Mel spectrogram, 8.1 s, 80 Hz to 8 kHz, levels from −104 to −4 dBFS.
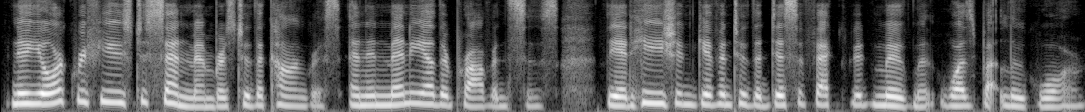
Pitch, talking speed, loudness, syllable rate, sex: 205 Hz, 175 wpm, -20 LUFS, 5.5 syllables/s, female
